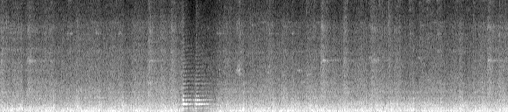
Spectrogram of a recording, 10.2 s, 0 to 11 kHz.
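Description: R62A subway train running into the station past the platform, its wheels on the rails making a steady rumble. About four seconds in, one short horn blast sounds.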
